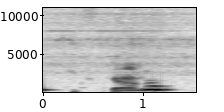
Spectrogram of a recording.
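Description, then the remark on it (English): A dog gives one drawn-out, bark-like vocal sound lasting under a second, with a slight rise in pitch near the end, preceded by a couple of faint short noises. “So the dog agrees with me.”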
